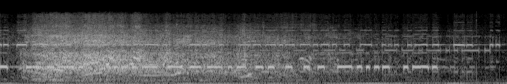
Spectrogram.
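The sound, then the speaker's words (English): A news ticker machine clatters loudly and continuously for the 12 o'clock news on Station MARX, with a bright, ringing metallic tone and no voices, turning choppier and more rhythmic toward the end. “What's new on the ticker?”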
